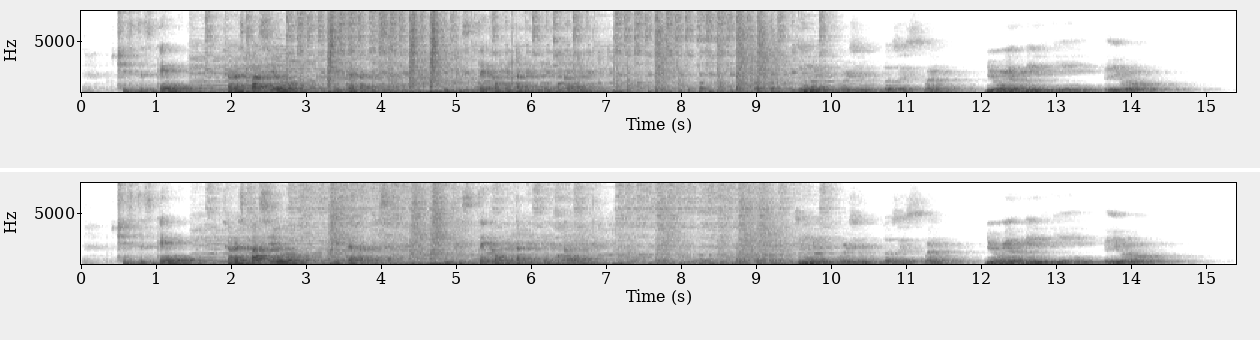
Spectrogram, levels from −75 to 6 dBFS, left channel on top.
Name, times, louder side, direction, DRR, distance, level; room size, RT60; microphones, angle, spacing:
voice 1, 0.5-1.4 1.9-2.9 3.3-4.4 4.8-6.9, equal, ahead, -2 dB, 0.4 m, -23 dB
sound 1, 1.4-10.0, left 2 dB, 90° left, 0.4 m, -22 dB
voice 2, 9.5-11.5 12.0-14.1, equal, 15° right, -11 dB, 1.0 m, -24 dB
3.5 x 2.9 x 3.4 m, 1.5 s
head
